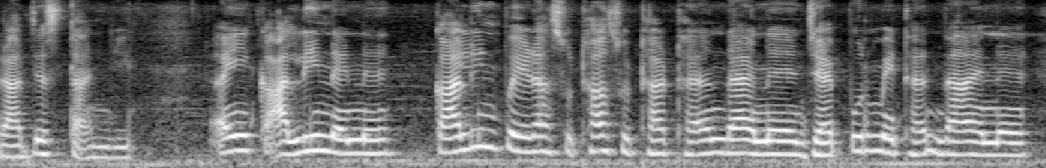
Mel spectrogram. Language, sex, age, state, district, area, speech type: Sindhi, female, 60+, Rajasthan, Ajmer, urban, spontaneous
